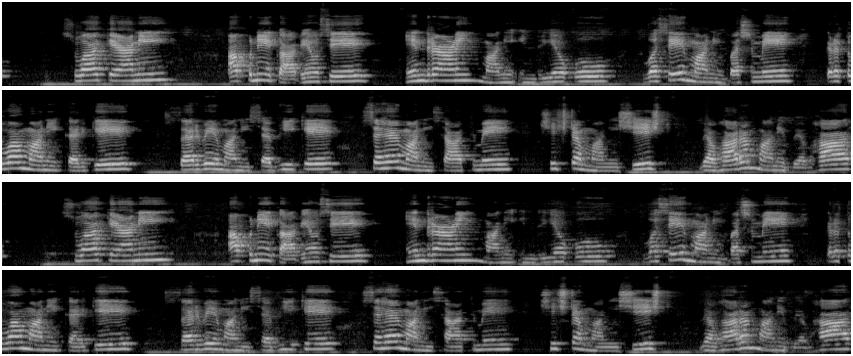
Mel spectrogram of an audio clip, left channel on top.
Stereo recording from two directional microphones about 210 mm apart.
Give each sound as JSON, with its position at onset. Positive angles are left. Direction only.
{"t": 0.6, "sound": "a woman's voice", "side_deg": 55}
